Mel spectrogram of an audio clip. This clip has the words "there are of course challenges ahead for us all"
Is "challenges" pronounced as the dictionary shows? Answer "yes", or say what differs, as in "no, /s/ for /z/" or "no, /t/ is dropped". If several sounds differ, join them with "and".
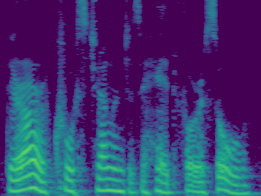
yes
